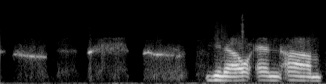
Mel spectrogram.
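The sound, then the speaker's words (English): A voice imitates a whistle signal: a few thin, whistle-like notes, then three loud hummed tones, with no other sound. “Every time I would come home, I would hear a certain signal. It was like a whistle. It would go,”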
